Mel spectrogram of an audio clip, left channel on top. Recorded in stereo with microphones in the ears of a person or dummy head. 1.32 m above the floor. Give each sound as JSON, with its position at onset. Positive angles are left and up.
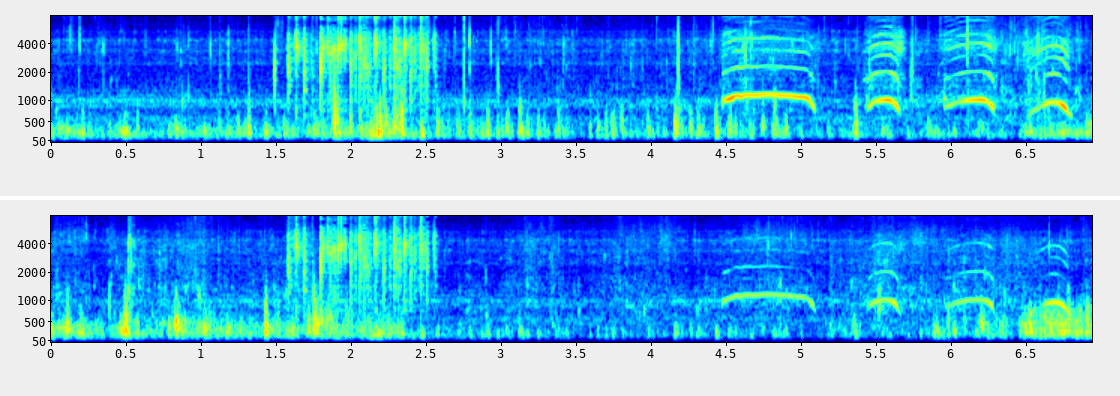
{"t": 1.6, "sound": "a rattle", "side_deg": 0}
{"t": 4.5, "sound": "a scream", "side_deg": 55}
